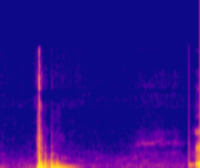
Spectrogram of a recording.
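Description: A single short knock, a deck of tarot cards set down on a table, with a brief ring dying away within half a second.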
